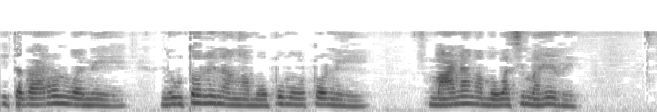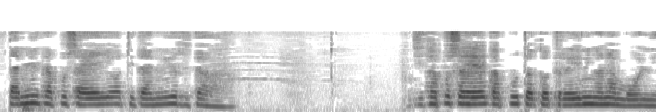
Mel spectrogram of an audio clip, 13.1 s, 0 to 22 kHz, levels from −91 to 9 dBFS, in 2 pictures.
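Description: From start to finish the speech is dull and smeared, with nothing above 7.7 kHz and a warbling, fizzy texture on sibilants and held sounds. The cause is likely heavy AAC compression, consistent with AAC-LC at a low bitrate around 16 kbps, where the encoder lowers its cut-off and leaves holes in the spectrum. A plain low-pass filter would dull the top but leave the remaining sound clean; here the swirling, watery artefacts point to a codec.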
